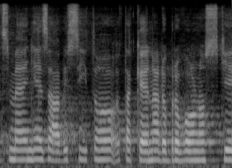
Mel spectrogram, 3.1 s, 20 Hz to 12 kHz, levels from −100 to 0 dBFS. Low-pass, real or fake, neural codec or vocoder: 10.8 kHz; fake; vocoder, 44.1 kHz, 128 mel bands, Pupu-Vocoder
